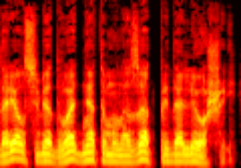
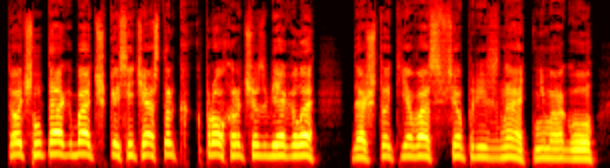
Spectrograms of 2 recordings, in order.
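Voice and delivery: put-on high, louder old woman's voice; old servant woman; 8 semitones higher, 4 dB louder than usual. A narrator's reading. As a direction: answer the master as a humble old maid. Old servant answers Mitya.

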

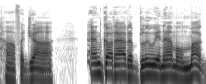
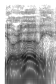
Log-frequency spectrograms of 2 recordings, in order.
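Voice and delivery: Titus, lower and grave; a grave, lower old lawman; lower, serious welcome; 6 semitones lower than usual. Acted. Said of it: "said Titus gravely".

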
